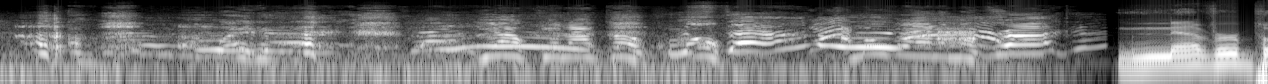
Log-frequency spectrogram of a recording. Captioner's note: laughing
